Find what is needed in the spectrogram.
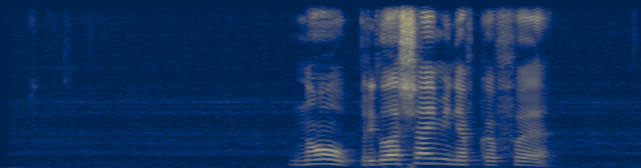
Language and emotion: Russian, neutral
